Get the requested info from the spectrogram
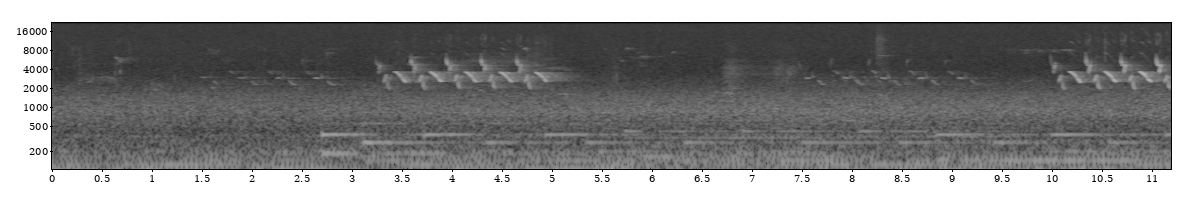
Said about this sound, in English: Hairy woodpecker calling.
